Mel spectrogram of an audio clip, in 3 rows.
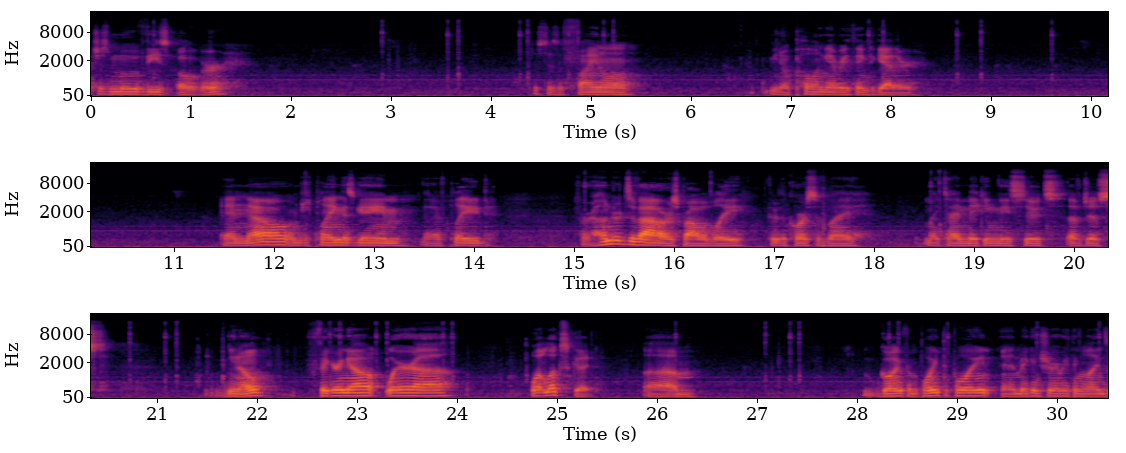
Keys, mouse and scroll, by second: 0.2-2.5 drag, 3.2 click, 4.0 click, 4.5 click, 4.7 click, 6.0 scroll down 1, 6.2 scroll up 1, 6.5 scroll down 1, 7.4 click, 8.3 drag, 9.2-12.0 drag, 14.7-16.0 drag, 16.4 scroll up 1, 18.2 click, 19.4-20.4 drag, 20.7 click, 21.4 scroll down 3, 22.4 click, 22.8 click, 23.5 click, 24.1 scroll down 2, 24.5-24.8 scroll up 2, 25.8 click, 27.0 click, 28.0 click, 28.5 click, 30.0 click.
